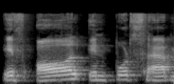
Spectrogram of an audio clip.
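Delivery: very slow, word-by-word delivery; slow dictation. Real, not acted. Teacher giving the class a definition, slow dictation. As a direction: spell out a rule one word at a time.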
